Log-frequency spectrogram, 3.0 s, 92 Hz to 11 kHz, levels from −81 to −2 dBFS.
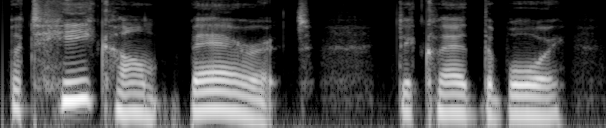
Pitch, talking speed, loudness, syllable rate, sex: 170 Hz, 160 wpm, -16 LUFS, 4.2 syllables/s, female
